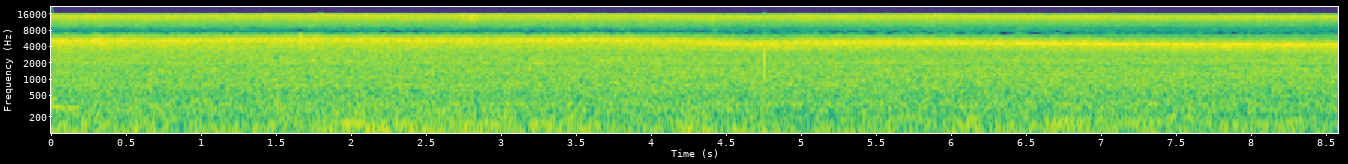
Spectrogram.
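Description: Steady wash of water from a street flooded by a rainstorm: floodwater running along the road, possibly with heavy rain, as an even noise with no breaks.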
